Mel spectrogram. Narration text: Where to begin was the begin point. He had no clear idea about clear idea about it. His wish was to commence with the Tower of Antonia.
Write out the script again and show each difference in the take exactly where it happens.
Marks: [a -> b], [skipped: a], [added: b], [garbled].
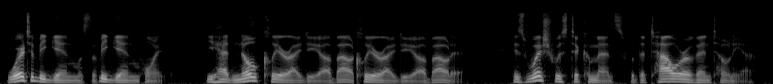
Where to begin was the begin point. He had no clear idea about clear idea about it. His wish was to commence with the Tower of Antonia.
